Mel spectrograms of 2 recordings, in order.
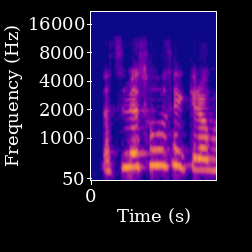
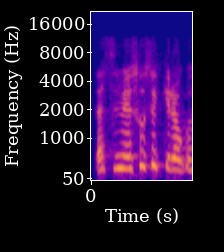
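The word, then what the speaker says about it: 夏目漱石: 근데 이 사람이 앞서 보면 뒤에 써놓은 것처럼 사실은 소자에다가 발음을 길게 넣어줘야 돼요. 나츠메 소세키라고 해줘야 됩니다.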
